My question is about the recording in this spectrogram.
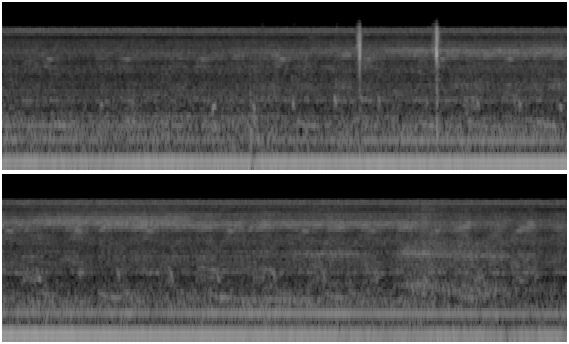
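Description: Night chorus of crickets, a steady high trilling, over a low steady hum. Two short sharp clicks come a little under three seconds in and again just after.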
